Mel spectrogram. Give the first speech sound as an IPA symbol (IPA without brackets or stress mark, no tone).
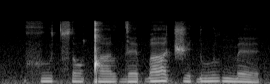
x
